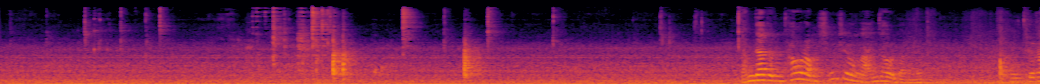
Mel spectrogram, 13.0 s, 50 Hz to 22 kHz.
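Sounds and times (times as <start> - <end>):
utensils clinking against dishes: 3.1 - 4.4.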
